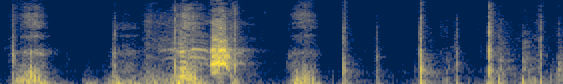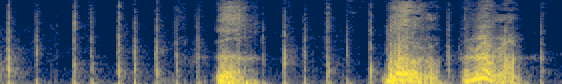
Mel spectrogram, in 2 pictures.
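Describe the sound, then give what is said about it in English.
On a dare, a person imitates a gorilla, letting out hoarse grunts and hooting cries over a steady, rapid patter of hands thumping on their chest. The vocal bursts swell loudest near the end. “On your chest and act like a gorilla for the next minute.”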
